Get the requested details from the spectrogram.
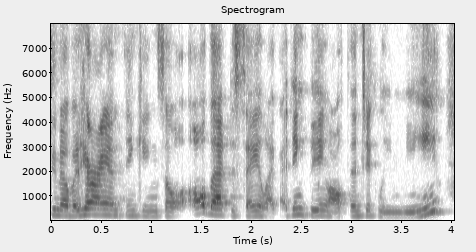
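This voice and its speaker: Here is a woman with an American accent. The recording is very clean, with a silent background. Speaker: sports journalist and broadcaster. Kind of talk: interview conversation. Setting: livestream interview. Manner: fast; high energy.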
